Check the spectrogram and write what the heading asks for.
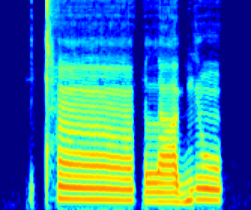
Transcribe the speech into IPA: tʰ æ̃ː˦ | l a˨ bʲ õ˦

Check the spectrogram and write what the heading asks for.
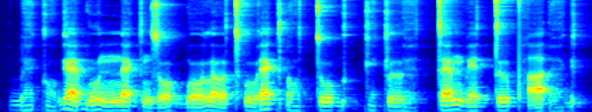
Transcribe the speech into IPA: b ɛ̤˧ k ɔ̤˨˩˦ ɡ ɛ˨˩˦ b u˩˧˩ nː ɛ˨˩˦ k n z o˩˧˩ ɡ͡b o˨˩˦ l ɤ˨˩˦ tʰ u˨˩˦ ɾ ɛ˧˥ k ɗ ɔ̤˧ tː u˧ ɡ | k e̤˧˥ k lː ɛ̤˨˩˦ tː ɛ˧˥ m b e˧ tː ɯ˧˥ pʰ a˩˧˩ ɗ ɛ̤˧ ɡ

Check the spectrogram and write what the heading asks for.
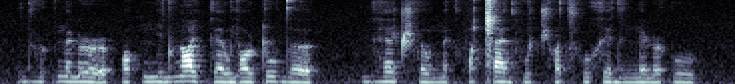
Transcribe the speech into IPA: dʱ ə˞ k n̪ ɛ ɳ ə˞ | ɔ k ŋ i d ŋ ɑ i̯ k ɛ u̯ j ɔ u̯ ʈ u d̪ ə | ɡʱ ɛ t͡ʃʰ ə u̯ n æ k f ɑ ǁ æ d f u t͡ʃʰ ʌ t͡sʰ u x ɪ d ɪ n̪ ɪ ɳ ə˞ k u

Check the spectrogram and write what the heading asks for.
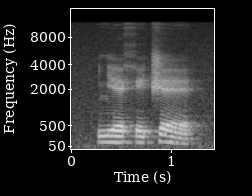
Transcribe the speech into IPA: lʲ ɛ x e t͡ʃ ɛ

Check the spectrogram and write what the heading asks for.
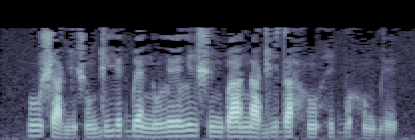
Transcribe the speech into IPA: u˧ ʃ a˨ ɡ ĩ˨ ʃ ũ˨˦ ɡ i˦ j e˦ ɡ͡b ɛ˦˨ n u˨˦ l e˦ l i˦˨ ʃ ĩ˧ ɡ͡b a˦ n a˧ ɡ i˦ d a˦ h ũ˧ h i˦ ɡ͡b o˦˨ h ũ˨ ɡ͡b e˨

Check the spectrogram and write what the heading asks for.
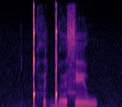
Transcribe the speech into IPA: ǃʰ ə ɡ͡ǃ ɜ s e w

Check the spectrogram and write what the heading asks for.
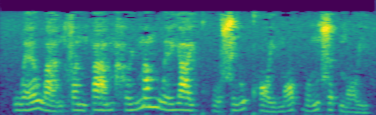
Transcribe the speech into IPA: w ɛː˨˥ w aː˨˩ n f ɐ˨ n p aː˨˧ m h ɵ˨˧ ɥ n̪ ɐ˥ m w e˨˧ j aː˨ j kʷʰ ɐ˨˩ w s iː˨˥ w kʰ ɔː˨˩ j m ɔː˨˥ p̚ w ʊ˨˥ ŋ s ɵ˧ t̚ m ɔː˨˩ j

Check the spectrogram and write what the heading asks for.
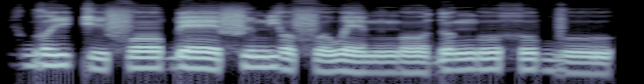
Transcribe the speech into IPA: ɡʷ iː˦ k i˨ f oː˦ ɓ eː˦˨ f i˦ m j ʊ˨˦ f ʊ˨˦ w eː˨ m ŋ oː˨ ɗ ʊ˦ ŋ uː˦ h u˦ b uː˨

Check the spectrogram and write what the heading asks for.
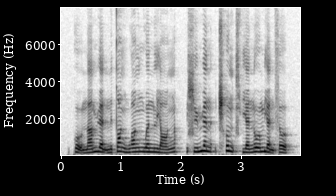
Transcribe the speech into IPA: k o̰˨˩ ʊ̯ n̪ ä˧˥ m ɥ ɛ̰˨˩ n n̪ i˦ t̪ ɑ˥˩ ŋ m w ɑ˥ ŋ n̪ w ə˥ n l j ɑ˧˥ ŋ | ɕ y˧˥ m ɥ ɛ˧ n | ʈ͡ʂʰ ɤ˥˩ ŋ t͡ɕʰ j ɛ˧˥ n o˧˥ ʊ̯ m j ɛ̰˨˩ n s ɤ˥˩

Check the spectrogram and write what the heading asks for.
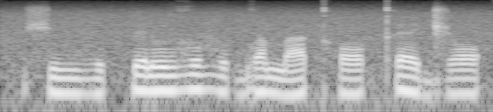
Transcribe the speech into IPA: ʃ iː˨ β ɪ˨˦ k͡p ɪ˦ ɾ ũ˦ ɣ ʊ˦ v ʊ˨ ɡʷ a˦˨ m a˦ kʰ ɔ˨˦ kʼ ɛ˦˨ d͡ʒ ɔ˦

